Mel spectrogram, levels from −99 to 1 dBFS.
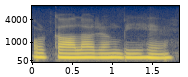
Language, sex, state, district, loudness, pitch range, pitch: Hindi, female, Arunachal Pradesh, Papum Pare, -10 LUFS, 165-175 Hz, 170 Hz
